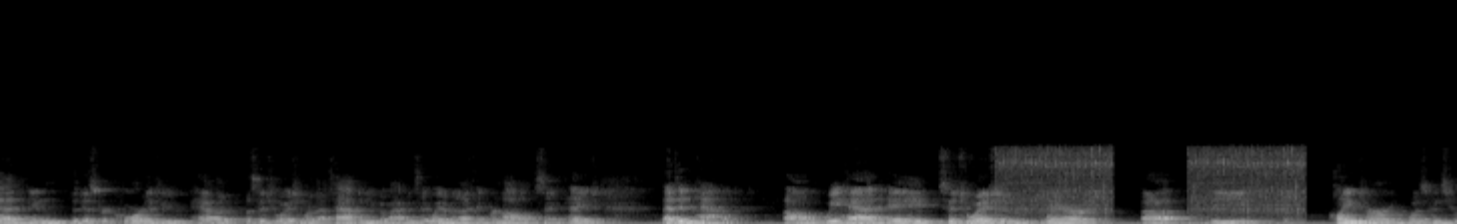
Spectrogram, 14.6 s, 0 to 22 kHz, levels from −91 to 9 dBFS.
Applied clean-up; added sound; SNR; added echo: none; Sink (filling or washing); 14 dB; reverberation time 0.9 s.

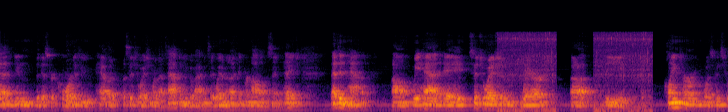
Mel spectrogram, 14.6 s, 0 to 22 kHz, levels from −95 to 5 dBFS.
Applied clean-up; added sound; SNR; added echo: neural separator model SepFormer DNS4.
